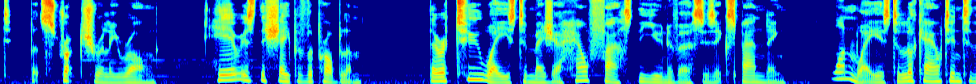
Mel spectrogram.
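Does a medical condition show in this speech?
No.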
